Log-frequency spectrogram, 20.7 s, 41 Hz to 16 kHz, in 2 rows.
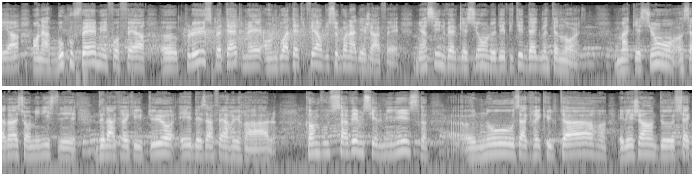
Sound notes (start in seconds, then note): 7.1 applause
